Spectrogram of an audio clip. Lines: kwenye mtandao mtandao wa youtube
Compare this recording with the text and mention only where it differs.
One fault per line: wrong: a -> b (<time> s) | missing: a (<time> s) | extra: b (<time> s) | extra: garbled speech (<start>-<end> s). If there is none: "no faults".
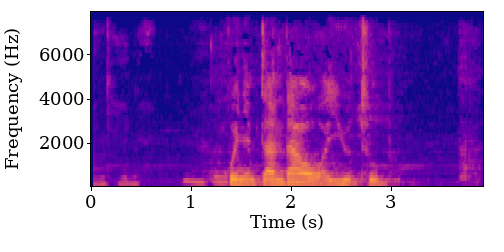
missing: mtandao (2.3 s)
